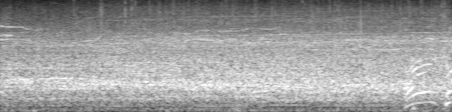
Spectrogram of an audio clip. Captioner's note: audience cheering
